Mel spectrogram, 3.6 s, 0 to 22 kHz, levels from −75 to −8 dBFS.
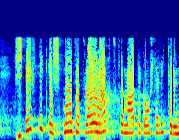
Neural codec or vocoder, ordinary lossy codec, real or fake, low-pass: none; none; real; 7.2 kHz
